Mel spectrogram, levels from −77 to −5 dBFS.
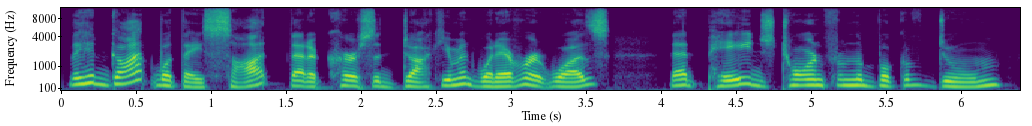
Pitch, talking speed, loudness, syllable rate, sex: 175 Hz, 190 wpm, -18 LUFS, 4.6 syllables/s, female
